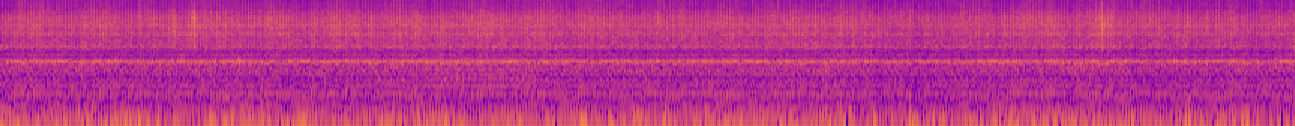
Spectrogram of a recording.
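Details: Neighbor's Hitachi air conditioner outdoor unit running in winter, running year-round: steady, heavy low hum with a constant droning tone and no rhythm change; loud running noise, cause not clear.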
